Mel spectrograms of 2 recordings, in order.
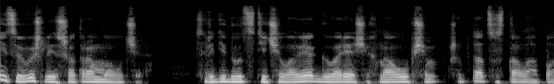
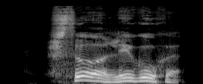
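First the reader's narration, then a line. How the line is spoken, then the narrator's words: Big man barking. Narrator (Russian): гаркнул здоровяк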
